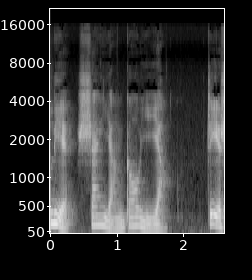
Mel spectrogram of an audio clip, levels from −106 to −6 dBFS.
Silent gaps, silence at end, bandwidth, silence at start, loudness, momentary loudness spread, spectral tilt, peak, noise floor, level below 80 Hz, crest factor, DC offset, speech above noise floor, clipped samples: none; 0 s; 14 kHz; 0 s; -28 LUFS; 7 LU; -6.5 dB/octave; -12 dBFS; -65 dBFS; -66 dBFS; 16 dB; under 0.1%; 39 dB; under 0.1%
